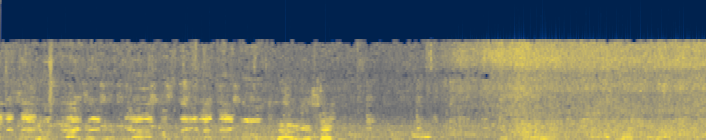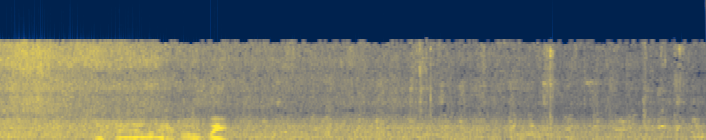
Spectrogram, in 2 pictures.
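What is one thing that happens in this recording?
Waves crash and wash against the shore nearby.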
